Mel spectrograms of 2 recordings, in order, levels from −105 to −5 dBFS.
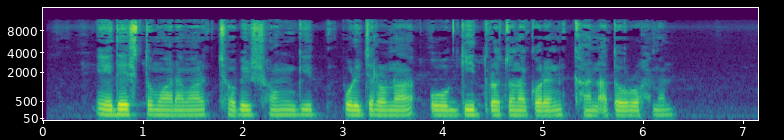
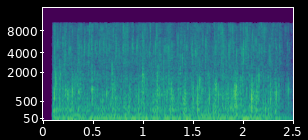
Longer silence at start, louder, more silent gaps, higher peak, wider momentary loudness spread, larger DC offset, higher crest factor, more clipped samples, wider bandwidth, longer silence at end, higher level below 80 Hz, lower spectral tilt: first, 0.55 s vs 0.1 s; first, -24 LUFS vs -36 LUFS; neither; first, 0 dBFS vs -16 dBFS; first, 13 LU vs 3 LU; neither; about the same, 24 dB vs 20 dB; neither; about the same, 11.5 kHz vs 10.5 kHz; first, 0.85 s vs 0 s; second, -62 dBFS vs -42 dBFS; about the same, -4 dB/octave vs -3.5 dB/octave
